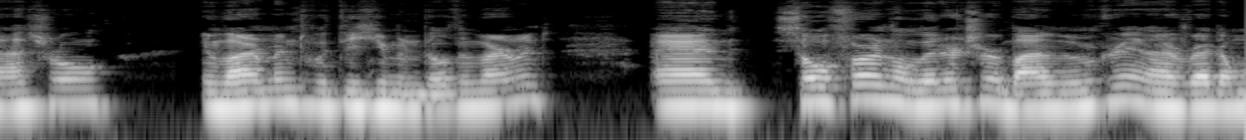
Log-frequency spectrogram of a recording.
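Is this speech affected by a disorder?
Yes: spastic cerebral palsy.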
